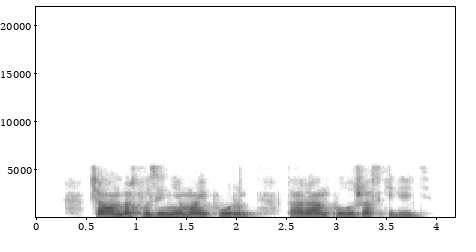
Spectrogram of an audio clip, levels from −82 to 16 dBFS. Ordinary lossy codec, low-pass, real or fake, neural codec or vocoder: Opus, 24 kbps; 5.4 kHz; real; none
